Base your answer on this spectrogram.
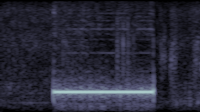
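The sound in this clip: One clean, steady telephone tone lasting about a second during a call transfer, set against faint line hiss, with a few soft blips after it.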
